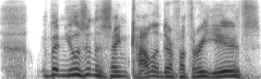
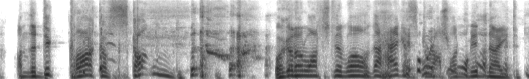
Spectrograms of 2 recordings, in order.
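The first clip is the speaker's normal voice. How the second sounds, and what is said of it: Put-on Scottish accent. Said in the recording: “That's the best Scottish accent I've heard all day.”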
